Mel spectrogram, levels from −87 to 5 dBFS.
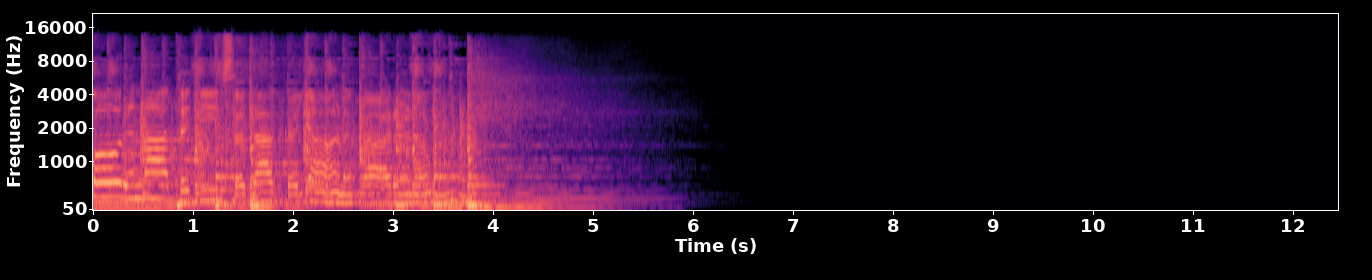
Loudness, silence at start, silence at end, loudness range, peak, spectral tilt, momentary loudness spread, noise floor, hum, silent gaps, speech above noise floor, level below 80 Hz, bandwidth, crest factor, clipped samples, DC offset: -16 LUFS; 0 s; 7.35 s; 15 LU; 0 dBFS; -4.5 dB/octave; 15 LU; -90 dBFS; none; none; 74 dB; -40 dBFS; 14.5 kHz; 20 dB; under 0.1%; under 0.1%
